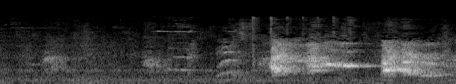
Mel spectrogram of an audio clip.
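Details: Wooly agouti Siberian Husky in the Philippines: a few soft whimpering yips, then two loud, harsh, drawn-out howling cries, each lasting about a second.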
